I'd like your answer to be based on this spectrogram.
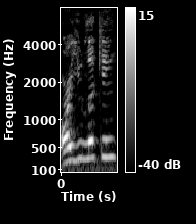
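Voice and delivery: put-on suspicious tone. Retelling a caller's suspicious question on the phone: imitating a questioning tone. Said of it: "Like, questioning".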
